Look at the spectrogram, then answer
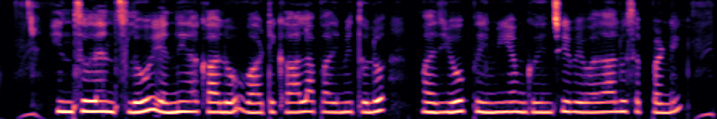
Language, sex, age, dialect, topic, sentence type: Telugu, female, 18-24, Southern, banking, question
